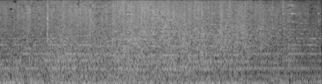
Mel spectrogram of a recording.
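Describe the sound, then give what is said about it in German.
Explosions as a ship's filled gunpowder magazines blow up and the fire spreads to other anchored ships: a dense, loud, continuous rumbling roar with no separate bangs standing out. “Es kommt zu weiteren Explosionen.”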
